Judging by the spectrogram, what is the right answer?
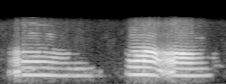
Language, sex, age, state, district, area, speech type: Assamese, female, 45-60, Assam, Dibrugarh, rural, conversation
